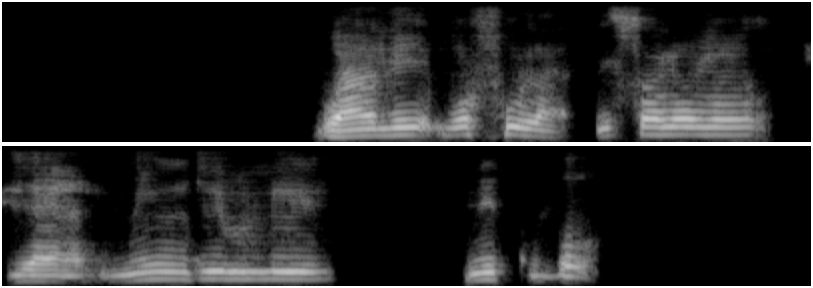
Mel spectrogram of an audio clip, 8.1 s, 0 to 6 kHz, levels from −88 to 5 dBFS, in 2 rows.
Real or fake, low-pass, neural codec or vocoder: fake; 5.4 kHz; codec, 24 kHz, 1 kbps, SNAC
